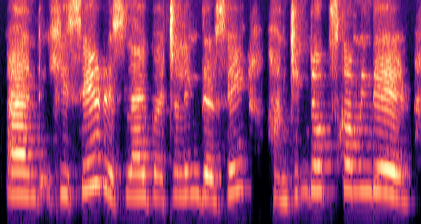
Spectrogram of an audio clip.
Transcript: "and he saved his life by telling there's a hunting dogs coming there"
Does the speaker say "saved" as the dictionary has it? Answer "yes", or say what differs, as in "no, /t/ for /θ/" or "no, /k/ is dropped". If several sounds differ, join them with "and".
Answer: no, /v/ is dropped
